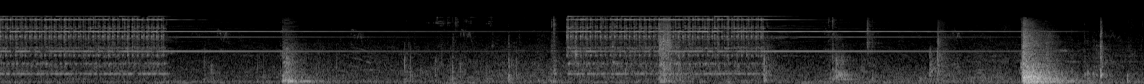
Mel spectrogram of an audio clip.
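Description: A telephone rings in two long, bright electronic bursts separated by a pause, with a few dull thuds and knocks in the gaps.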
